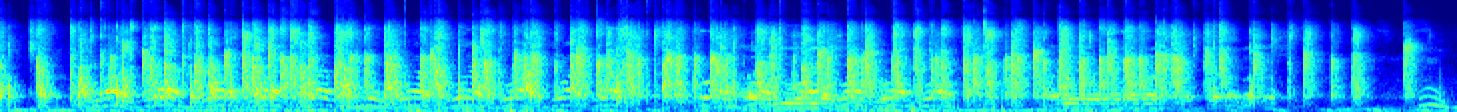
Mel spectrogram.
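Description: A church congregation applauds with a dense, lively burst of clapping that runs for several seconds and fades out near the end, with voices mixed into it.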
